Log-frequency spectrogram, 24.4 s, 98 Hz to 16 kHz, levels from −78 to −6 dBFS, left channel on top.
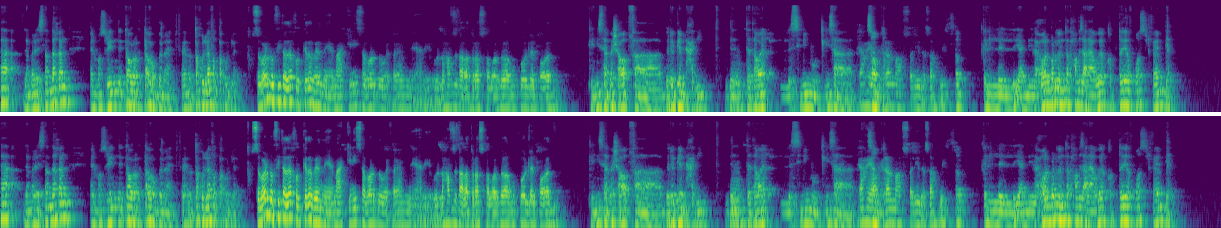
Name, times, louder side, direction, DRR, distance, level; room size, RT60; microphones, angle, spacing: voice 1, 0.0-1.3 1.8-4.7 11.8-14.1 14.6-17.1 17.3-17.7 19.1-19.2 19.6-23.4, left 1 dB, 60° left, 0.7 m, -22 dB
voice 2, 5.0-11.2 14.6-14.9 17.2-18.9, right 3 dB, 65° right, 0.4 m, -22 dB
2.8 x 2.1 x 3.3 m
head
